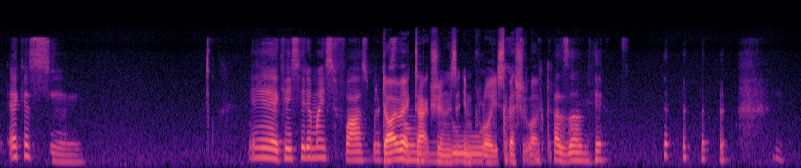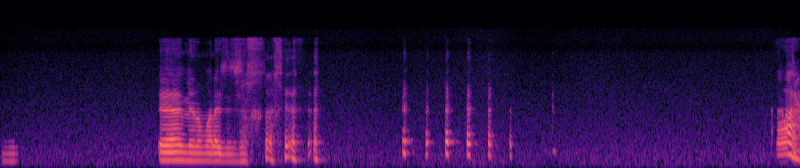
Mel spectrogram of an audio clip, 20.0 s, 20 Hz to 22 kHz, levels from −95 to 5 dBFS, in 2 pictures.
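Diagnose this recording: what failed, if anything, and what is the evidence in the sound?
Nothing in the recording points to a failure at any stage of the chain. The room's own background noise sits about 37 dB below the speech, as part of the acoustic scene rather than anything the system added.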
